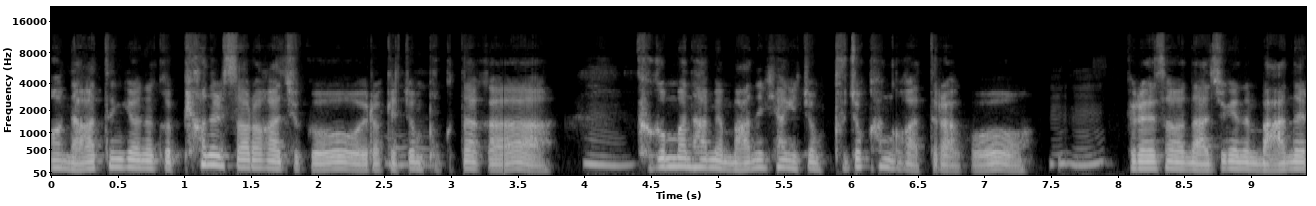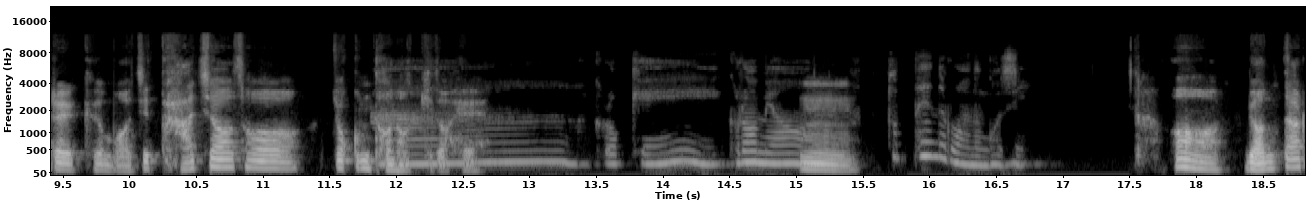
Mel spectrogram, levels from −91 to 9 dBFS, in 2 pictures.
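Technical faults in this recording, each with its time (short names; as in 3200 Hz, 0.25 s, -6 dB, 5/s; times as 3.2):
3.39–3.4 gap 12 ms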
